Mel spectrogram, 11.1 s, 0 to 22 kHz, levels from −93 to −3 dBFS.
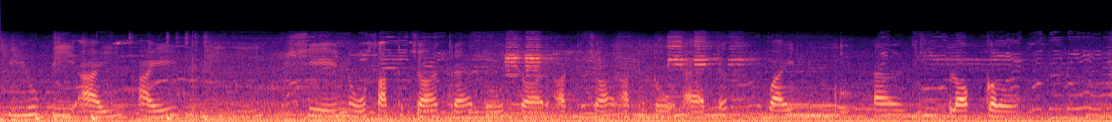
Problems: background sounds at intervals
